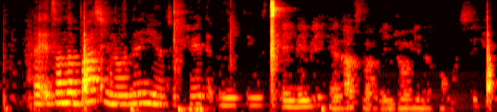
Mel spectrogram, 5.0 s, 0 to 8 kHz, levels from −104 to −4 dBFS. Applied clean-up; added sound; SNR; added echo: classical method spectral subtraction.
